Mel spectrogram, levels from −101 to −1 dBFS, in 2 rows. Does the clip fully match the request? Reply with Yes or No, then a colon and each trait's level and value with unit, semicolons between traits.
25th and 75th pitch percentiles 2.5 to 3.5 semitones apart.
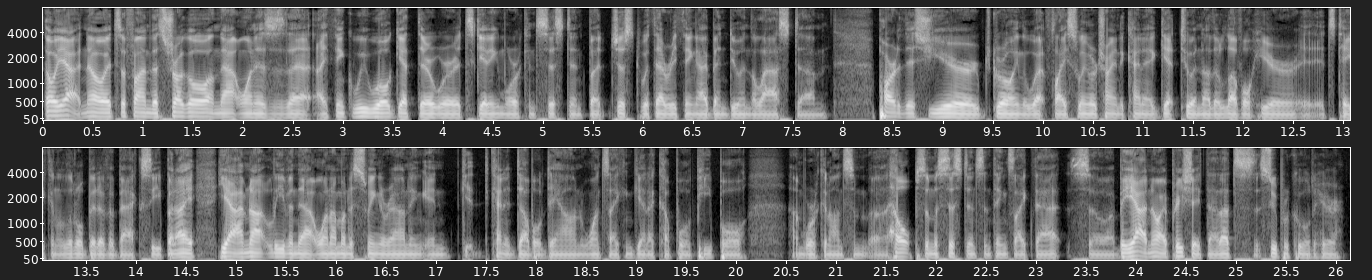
Yes: average, 2.9 semitones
